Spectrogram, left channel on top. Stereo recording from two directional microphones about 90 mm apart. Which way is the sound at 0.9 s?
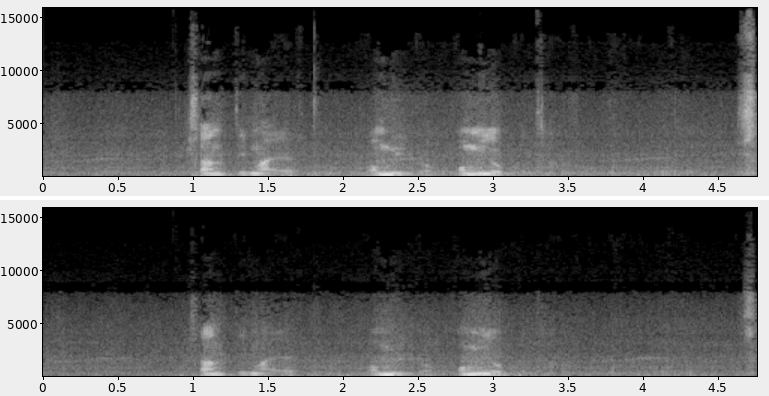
20° right (ahead or behind).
